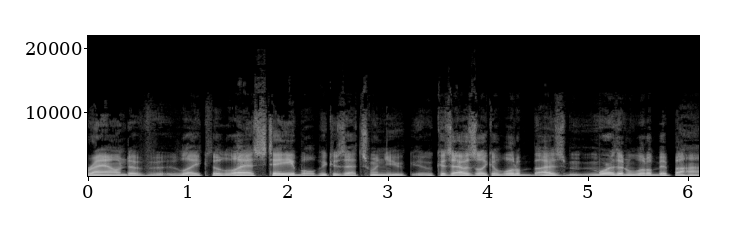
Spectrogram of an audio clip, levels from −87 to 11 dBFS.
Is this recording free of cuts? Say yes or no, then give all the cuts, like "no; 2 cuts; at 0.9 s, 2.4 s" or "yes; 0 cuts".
yes; 0 cuts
